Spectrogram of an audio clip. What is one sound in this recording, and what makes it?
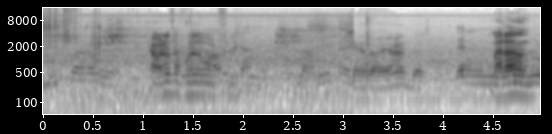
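A young man talks casually nearby, outdoors.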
